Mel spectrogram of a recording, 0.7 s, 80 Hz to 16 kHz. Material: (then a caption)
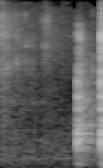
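Ceramic. A well-bonded ceramic floor tile is tapped twice as a reference for how it should sound. The two sharp taps land about 0.17 seconds apart and decay quickly with a short ring around 630 Hz. The tile sounds solid.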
